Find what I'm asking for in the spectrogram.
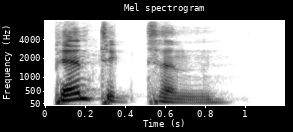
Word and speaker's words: Penticton: Hugh, he's in Penticton. Sorry, Hugh, I hope I said that right. – I don't think you did. – Penticton, British Columbia.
